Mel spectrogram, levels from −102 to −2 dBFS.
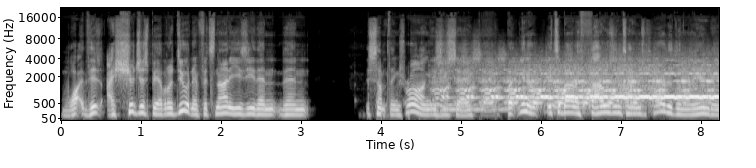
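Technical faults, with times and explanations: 4.59 s to the end, feedback howl: a loop between a mic and a nearby speaker on the same call gains level each pass, so it narrows to a tone near 700 Hz, repeats about every 0.3 s, and peaks about 7 dB above the speech.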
